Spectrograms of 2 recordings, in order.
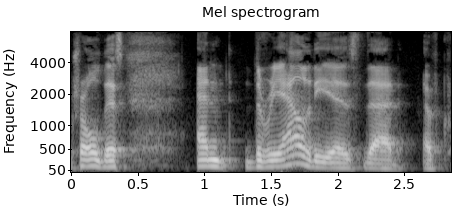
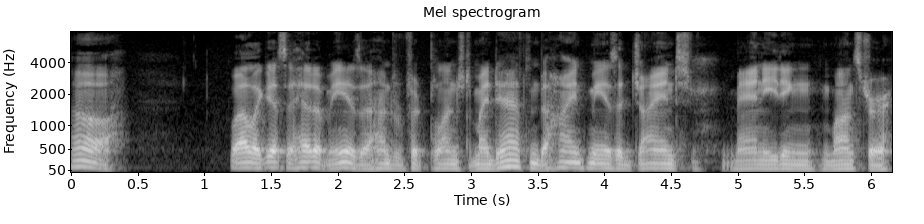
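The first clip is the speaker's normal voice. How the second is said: mock-bored, much lower, stifling a yawn; 3 semitones lower than usual. Retelling how an older actor delivered his line, mock-bored, stifling a yawn. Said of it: "the older actor was like stifling a yawn".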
